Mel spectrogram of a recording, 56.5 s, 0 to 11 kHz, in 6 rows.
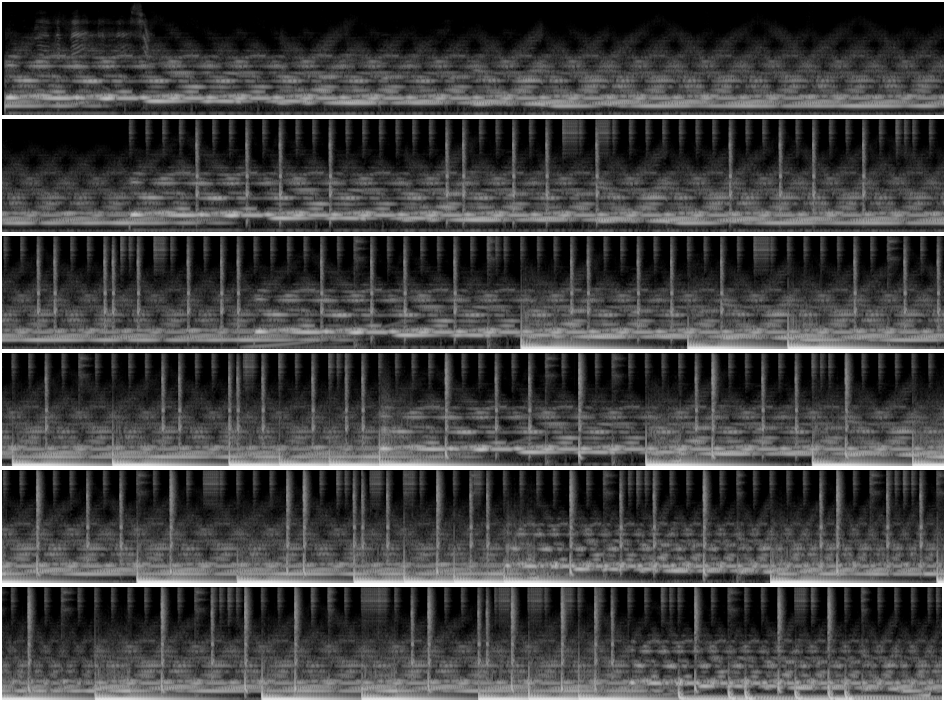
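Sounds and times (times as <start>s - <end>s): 
music beat at 90 BPM: 10.7s - 56.4s.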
